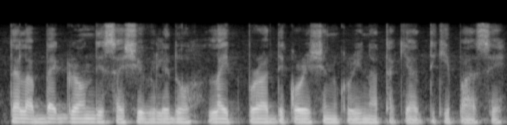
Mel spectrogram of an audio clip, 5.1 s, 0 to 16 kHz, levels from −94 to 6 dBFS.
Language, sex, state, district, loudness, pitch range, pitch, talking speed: Nagamese, male, Nagaland, Kohima, -17 LUFS, 90-100 Hz, 95 Hz, 165 wpm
